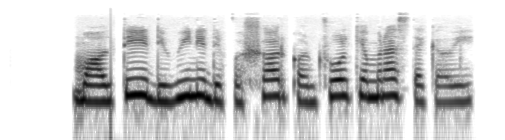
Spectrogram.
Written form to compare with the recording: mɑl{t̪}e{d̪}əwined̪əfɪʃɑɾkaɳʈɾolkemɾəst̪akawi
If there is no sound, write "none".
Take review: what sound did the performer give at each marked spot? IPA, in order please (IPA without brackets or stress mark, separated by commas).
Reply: t̪, d̪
